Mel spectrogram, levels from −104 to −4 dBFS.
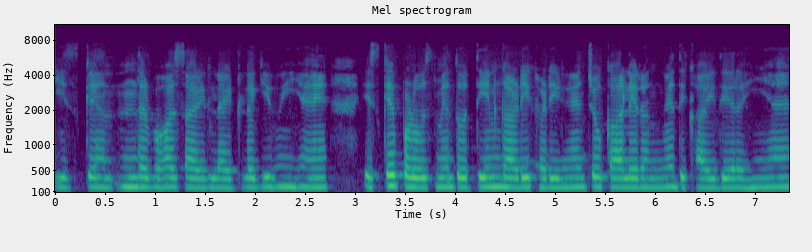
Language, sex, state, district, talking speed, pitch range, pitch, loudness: Hindi, female, Uttar Pradesh, Etah, 190 wpm, 180-185 Hz, 185 Hz, -40 LUFS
